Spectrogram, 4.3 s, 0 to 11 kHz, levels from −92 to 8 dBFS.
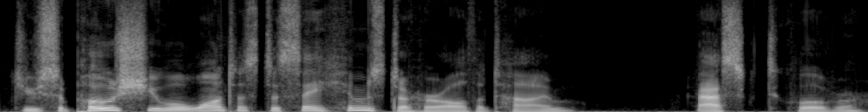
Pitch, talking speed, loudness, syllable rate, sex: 135 Hz, 235 wpm, -21 LUFS, 5.8 syllables/s, male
